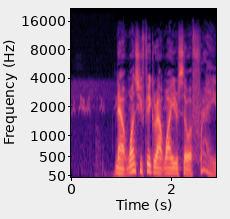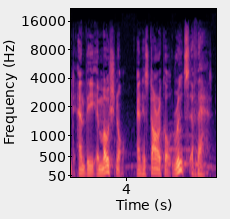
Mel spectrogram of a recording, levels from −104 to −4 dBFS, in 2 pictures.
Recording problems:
animal sounds; faint; throughout; 25 dB below the speech

